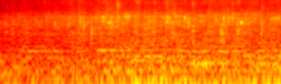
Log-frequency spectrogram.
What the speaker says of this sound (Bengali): একইভাবে মাছগুলোর অপর পিঠও এভাবে ভেজে নিচ্ছি।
